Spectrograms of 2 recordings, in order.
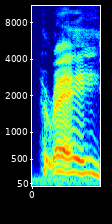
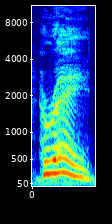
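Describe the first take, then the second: First: It is said in a put-on rabbit voice. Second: It is said in the reader's normal voice.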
